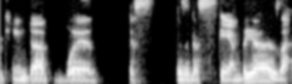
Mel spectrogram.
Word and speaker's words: Escambia: So in 2004, the Class Kids National Search Center teamed up with, is it Escambia? Is that how you say it? Yep, Ascamia.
